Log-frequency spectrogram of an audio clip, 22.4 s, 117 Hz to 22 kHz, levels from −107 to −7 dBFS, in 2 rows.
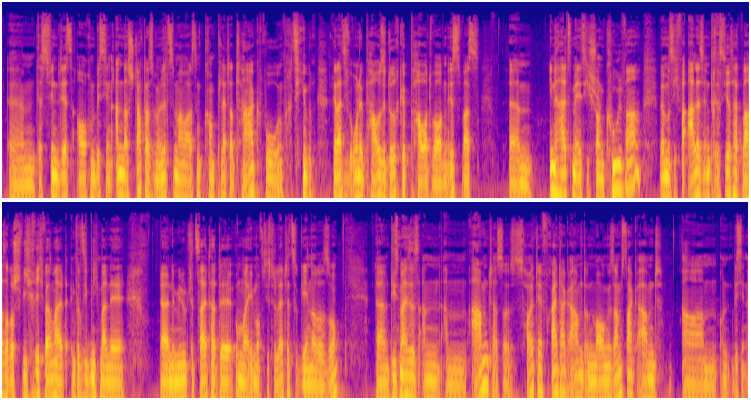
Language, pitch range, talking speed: German, 90-115 Hz, 225 wpm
